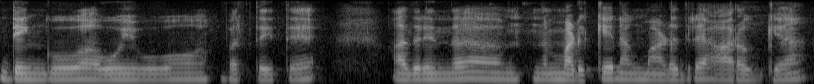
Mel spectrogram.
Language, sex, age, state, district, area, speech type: Kannada, female, 30-45, Karnataka, Bangalore Urban, rural, spontaneous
